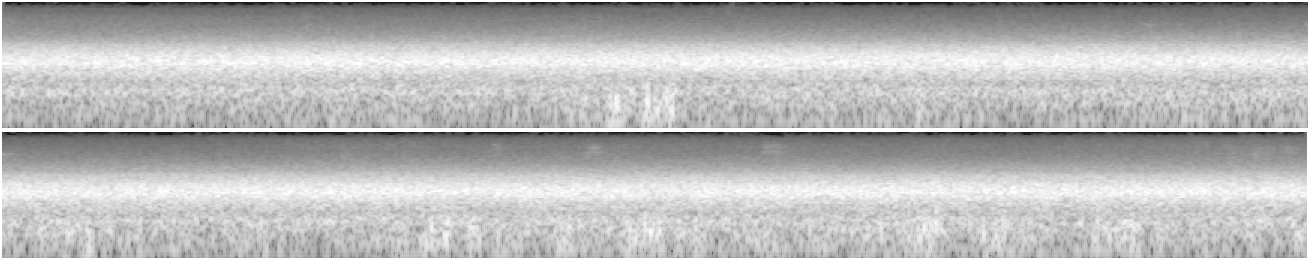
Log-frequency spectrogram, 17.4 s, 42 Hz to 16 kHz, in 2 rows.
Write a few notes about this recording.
Neskuchny sad. I recorded what was happening around me. Mostly you can hear the sound of passing cars. The evening of January 27, 2020. The sound was recorded on a voice recorder.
